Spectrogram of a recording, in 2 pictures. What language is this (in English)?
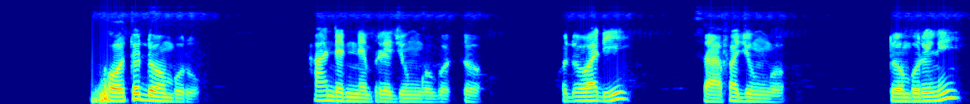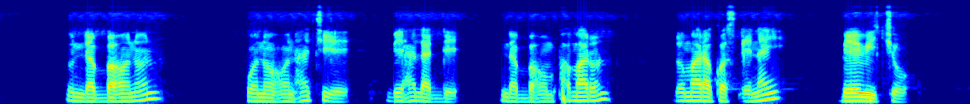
Fula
